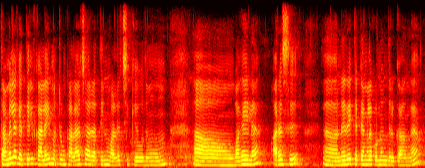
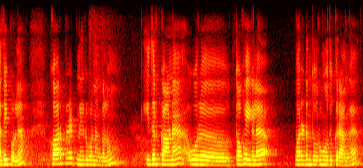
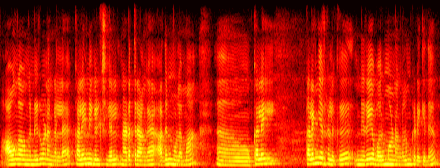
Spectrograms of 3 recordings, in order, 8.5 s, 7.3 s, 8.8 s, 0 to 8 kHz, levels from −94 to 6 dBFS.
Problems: constant background noise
